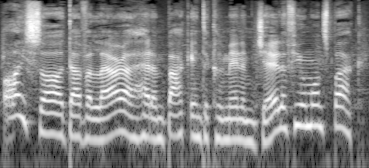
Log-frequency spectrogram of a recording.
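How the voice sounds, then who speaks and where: A man acts out an opinionated old Irishman in a radio drama. He chats conversationally in a slightly high voice with wry asides. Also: lively intonation, a little fast, a bit bright, faint music behind. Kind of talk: conversational radio play acting.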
